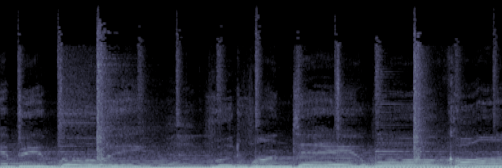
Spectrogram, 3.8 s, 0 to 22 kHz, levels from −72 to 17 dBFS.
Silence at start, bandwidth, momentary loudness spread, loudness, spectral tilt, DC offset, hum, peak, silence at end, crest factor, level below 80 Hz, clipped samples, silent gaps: 0 s; 19 kHz; 2 LU; -14 LUFS; -7 dB/octave; under 0.1%; none; 0 dBFS; 0 s; 10 dB; -14 dBFS; under 0.1%; none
